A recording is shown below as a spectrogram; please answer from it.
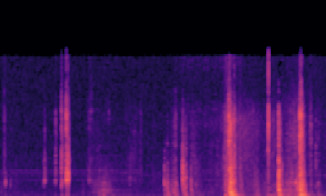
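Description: Light handling noise: a few scattered clicks and knocks as a phone charger cable and plug are handled and plugged into a car's power socket. There are a couple of faint clicks about a second in and a louder cluster of knocks in the last two seconds.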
